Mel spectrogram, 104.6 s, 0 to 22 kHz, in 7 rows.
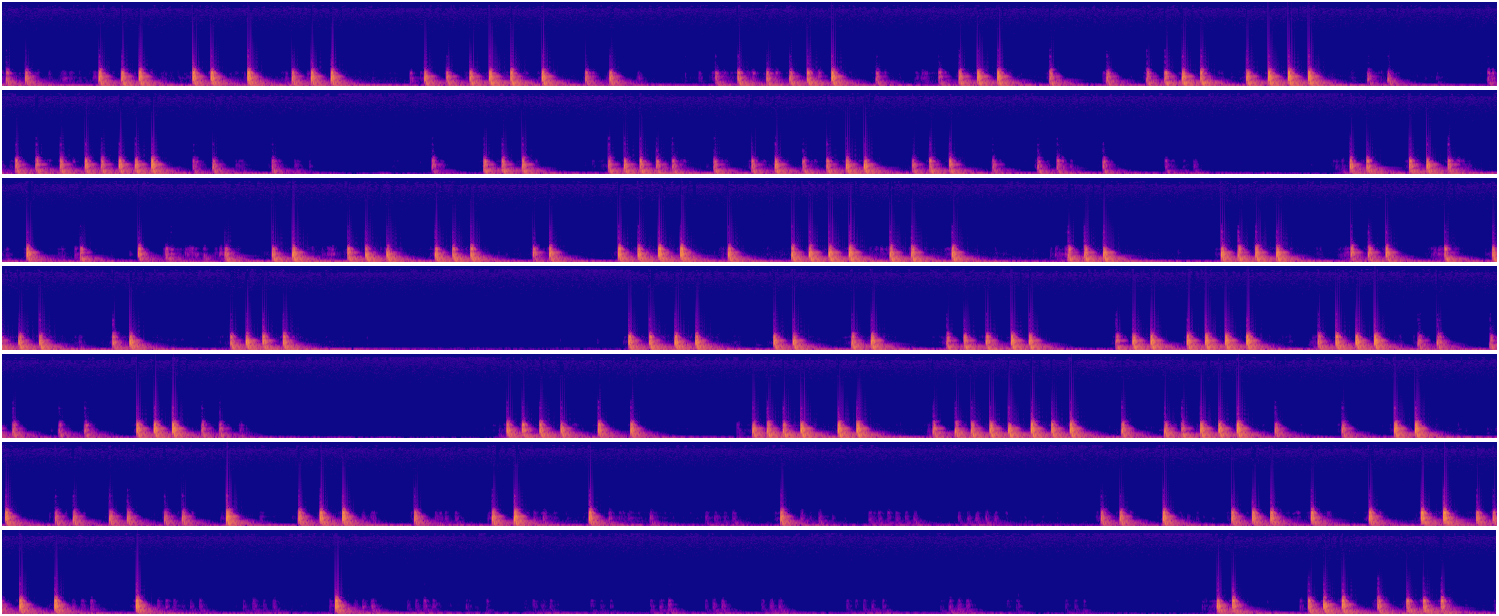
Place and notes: Geophone placed on the bottom of the dead pine trunk. Woodpecker on the top of the tree
Utenos apskritis, Lietuva, August 2022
